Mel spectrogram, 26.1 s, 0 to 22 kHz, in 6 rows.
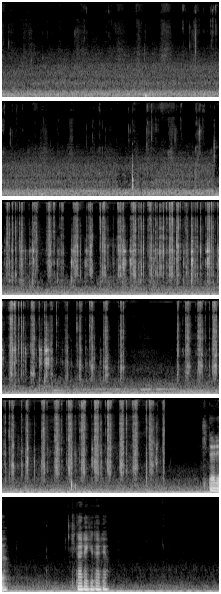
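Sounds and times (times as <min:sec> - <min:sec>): rapid sharp clicks: 0:16.5 - 0:20.6.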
